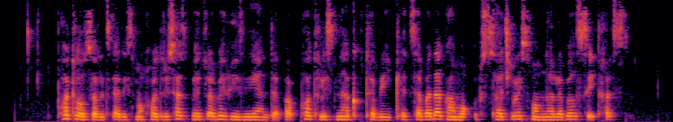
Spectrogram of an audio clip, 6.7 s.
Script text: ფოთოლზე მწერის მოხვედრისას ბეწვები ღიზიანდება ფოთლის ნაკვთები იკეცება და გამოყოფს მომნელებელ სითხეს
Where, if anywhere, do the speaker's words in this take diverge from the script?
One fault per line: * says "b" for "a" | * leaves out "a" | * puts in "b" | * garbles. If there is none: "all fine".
* puts in "საჭმლის"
